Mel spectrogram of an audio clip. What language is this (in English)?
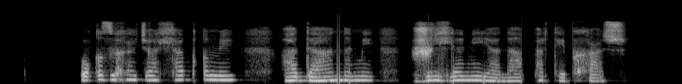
Kabardian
